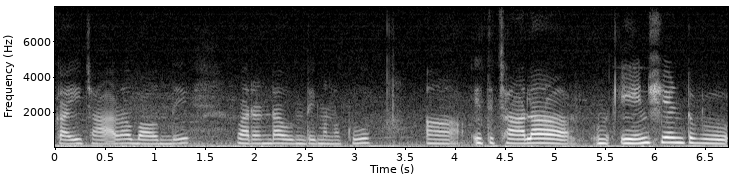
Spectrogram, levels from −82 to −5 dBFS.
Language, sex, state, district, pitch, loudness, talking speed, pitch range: Telugu, female, Andhra Pradesh, Visakhapatnam, 240 Hz, -16 LUFS, 100 wpm, 220-250 Hz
